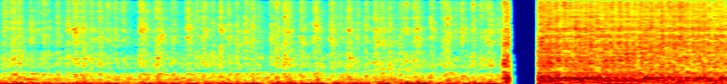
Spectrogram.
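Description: A race car engine idles with a loud, rough rumble.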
